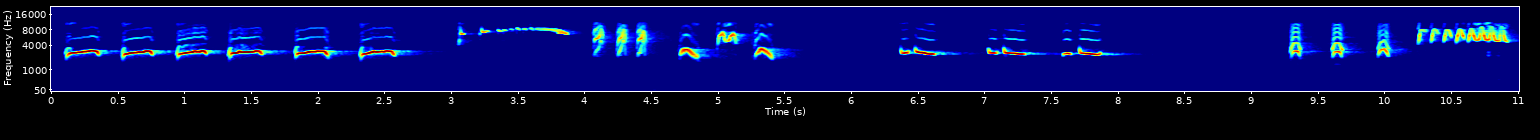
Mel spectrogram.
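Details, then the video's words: Singing song thrush repeats one clear whistled note six times in a row, then moves through a high thin slur, clipped notes, triplets and a closing burst of buzzy high chatter. "Song Thrush Singing"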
